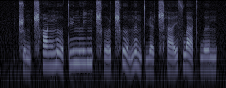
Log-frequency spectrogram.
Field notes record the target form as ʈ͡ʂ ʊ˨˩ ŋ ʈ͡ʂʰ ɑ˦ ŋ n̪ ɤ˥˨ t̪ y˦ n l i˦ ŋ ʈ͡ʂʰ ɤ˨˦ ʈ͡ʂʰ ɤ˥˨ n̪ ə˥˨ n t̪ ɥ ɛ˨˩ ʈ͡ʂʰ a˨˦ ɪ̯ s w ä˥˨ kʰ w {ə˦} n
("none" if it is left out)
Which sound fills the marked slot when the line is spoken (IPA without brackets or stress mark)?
ə˦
